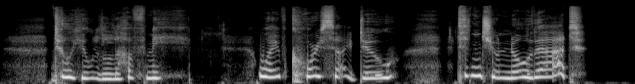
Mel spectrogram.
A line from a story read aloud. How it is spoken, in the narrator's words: cried Anne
